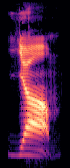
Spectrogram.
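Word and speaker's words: ים: We have a yod and an sound and a mem, final mem. So that's y with a sound and a mem. So it's yam, yam. And yam means sea.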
